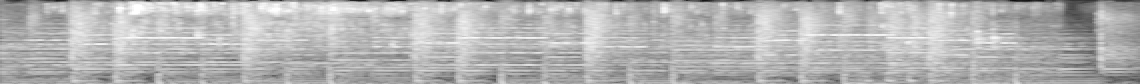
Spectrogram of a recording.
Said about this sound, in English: Put water into a pan.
